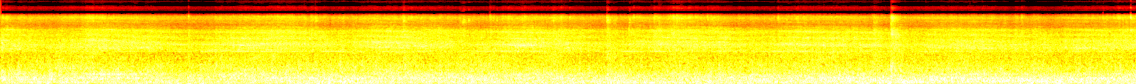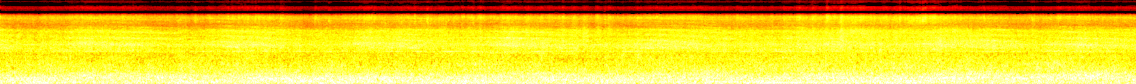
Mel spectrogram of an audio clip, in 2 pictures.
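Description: Freight wagons of an SCT Logistics intermodal train rolling past close by: a steady, loud noise of steel wheels running over the rails, with faint repeating clatter.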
